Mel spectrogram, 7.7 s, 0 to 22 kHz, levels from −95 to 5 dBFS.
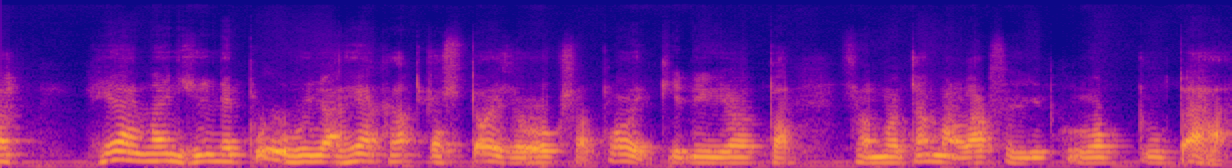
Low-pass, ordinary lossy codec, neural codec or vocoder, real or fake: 19.8 kHz; none; codec, 44.1 kHz, 2.6 kbps, DAC; fake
